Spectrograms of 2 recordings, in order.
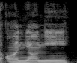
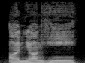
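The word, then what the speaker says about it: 안녕히: that good night is on young e on Young Hee sometimes the H is silent in Korean depending on on the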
